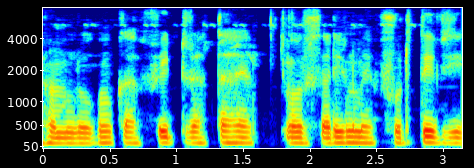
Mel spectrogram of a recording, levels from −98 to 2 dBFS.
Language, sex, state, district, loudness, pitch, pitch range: Hindi, male, Jharkhand, Sahebganj, -21 LUFS, 120 Hz, 115-125 Hz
